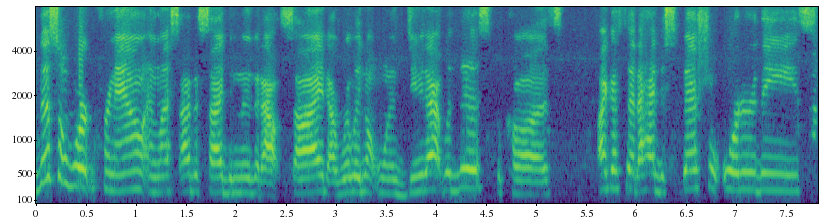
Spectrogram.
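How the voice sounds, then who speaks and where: In an American accent, a woman talks at a fairly quick pace with a high pitch. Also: ordinary pitch variation. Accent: Southern US accent, toned down. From US South. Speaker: live stream co-host. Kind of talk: casual live stream chat.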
